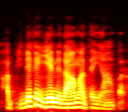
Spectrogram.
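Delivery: ordinary delivery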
